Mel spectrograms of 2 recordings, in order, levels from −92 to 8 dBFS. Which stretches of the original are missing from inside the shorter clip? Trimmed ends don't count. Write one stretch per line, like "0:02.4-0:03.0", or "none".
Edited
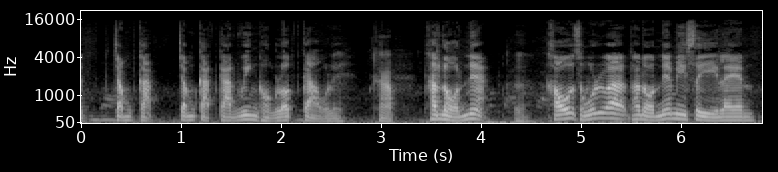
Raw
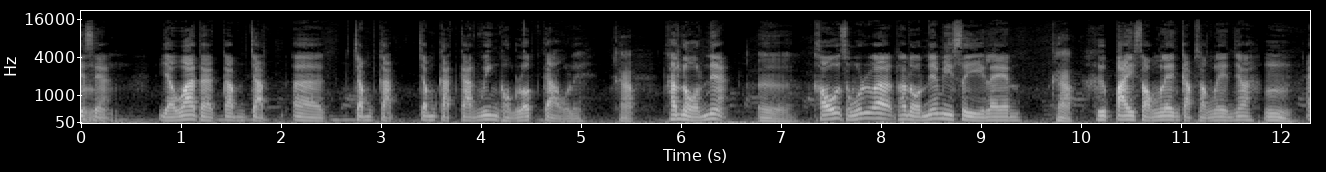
0:06.7-0:07.0

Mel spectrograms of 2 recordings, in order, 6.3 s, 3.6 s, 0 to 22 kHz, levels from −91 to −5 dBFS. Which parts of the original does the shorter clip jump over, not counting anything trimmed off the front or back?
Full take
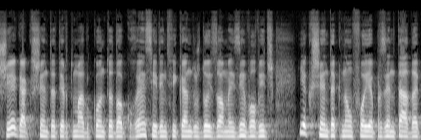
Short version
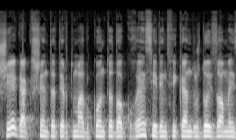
none

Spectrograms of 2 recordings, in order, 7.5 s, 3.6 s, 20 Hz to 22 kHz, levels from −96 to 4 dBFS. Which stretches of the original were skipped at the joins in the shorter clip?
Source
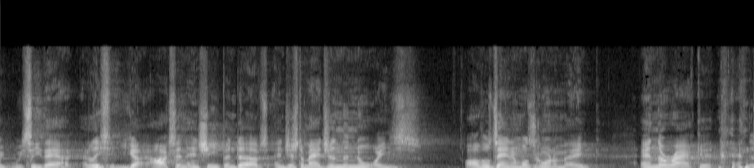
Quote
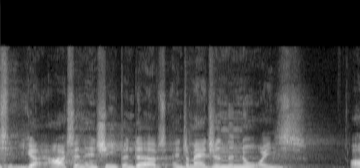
0:02.9-0:03.0

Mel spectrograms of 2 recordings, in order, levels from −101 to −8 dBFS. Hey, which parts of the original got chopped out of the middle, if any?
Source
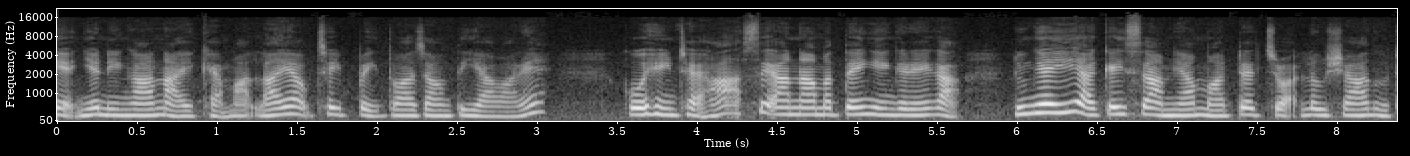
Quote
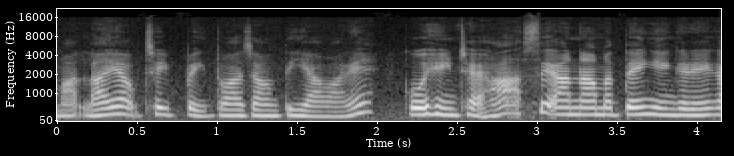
0:03.2-0:03.5

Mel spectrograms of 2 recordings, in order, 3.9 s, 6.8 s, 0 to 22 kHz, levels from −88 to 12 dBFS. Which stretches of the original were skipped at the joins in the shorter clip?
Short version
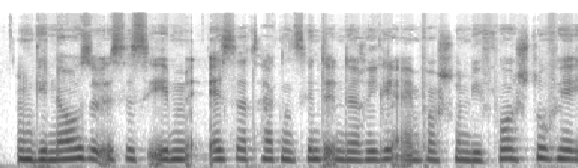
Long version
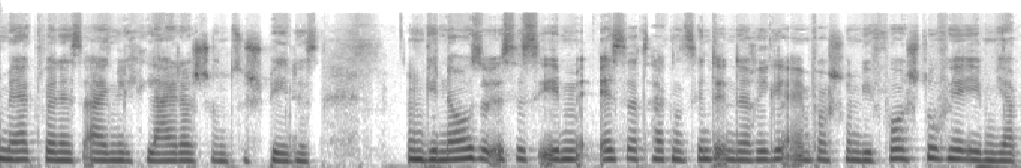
none

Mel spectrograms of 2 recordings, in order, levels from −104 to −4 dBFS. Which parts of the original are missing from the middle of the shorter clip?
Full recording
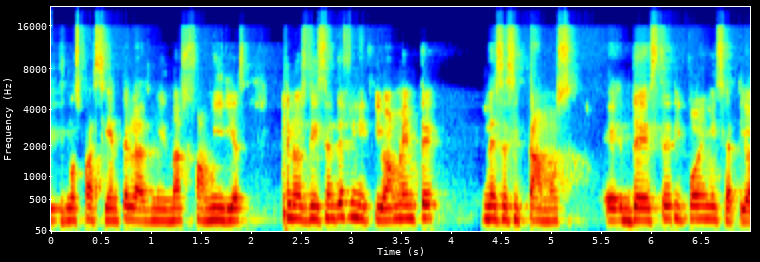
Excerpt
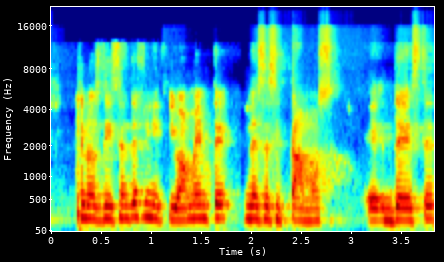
0:03.9-0:04.3

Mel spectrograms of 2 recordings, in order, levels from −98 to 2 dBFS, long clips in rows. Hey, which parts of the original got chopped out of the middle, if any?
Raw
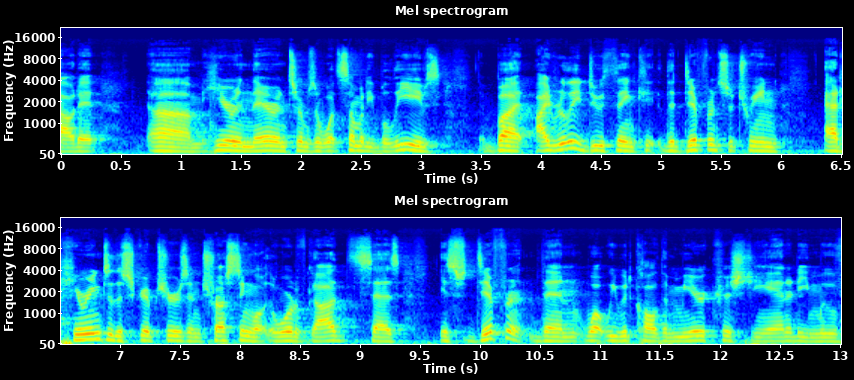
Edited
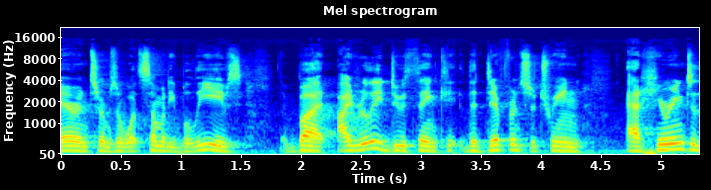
none

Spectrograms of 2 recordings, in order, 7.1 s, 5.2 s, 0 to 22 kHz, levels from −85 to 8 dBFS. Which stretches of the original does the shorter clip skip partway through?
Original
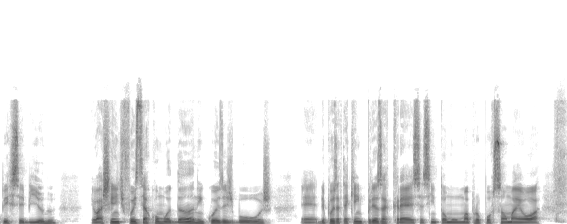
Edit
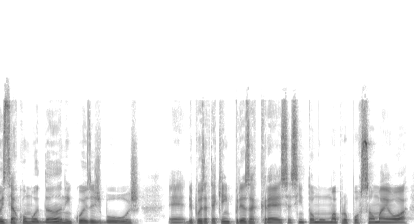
none

